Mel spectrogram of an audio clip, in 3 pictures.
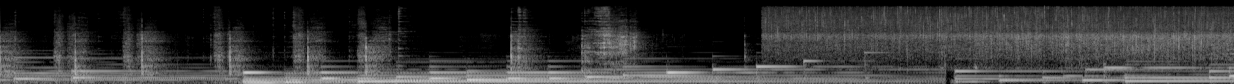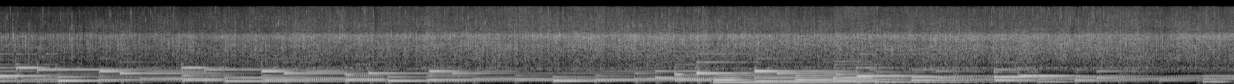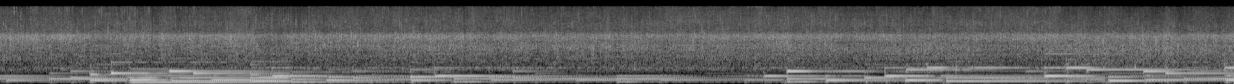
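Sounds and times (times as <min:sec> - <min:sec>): slow background music: 0:00.0 - 0:37.0
food frying in oil: 0:07.6 - 0:37.0.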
